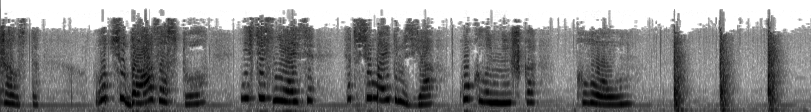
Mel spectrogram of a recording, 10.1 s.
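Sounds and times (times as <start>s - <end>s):
speech: 0.0s - 0.6s, 1.2s - 8.0s
knocking on a wooden door: 8.4s - 10.1s.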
